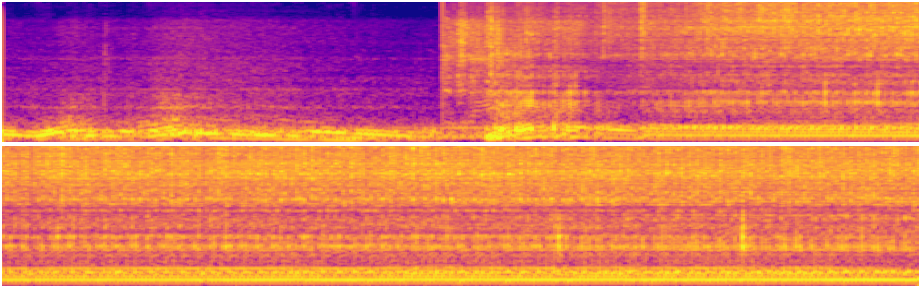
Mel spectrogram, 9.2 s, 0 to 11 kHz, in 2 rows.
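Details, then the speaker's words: 2025 Ferrari Roma Spider, 3.9 turbo V8 F154, 620 hp: cold start catches fast, flares briefly, then settles into deep, even, steady idle, no knocks or misses; healthy. "Ach, odpalaj na zimno jest cudowne, a potem słychać, że jest potencjał, ale prawdziwy dźwięk dopiero słychać pod obciążeniem, czyli przy mocnym przyspieszaniu."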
